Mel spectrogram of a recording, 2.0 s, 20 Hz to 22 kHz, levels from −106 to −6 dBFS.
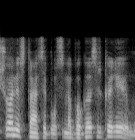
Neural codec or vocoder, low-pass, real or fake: codec, 44.1 kHz, 2.6 kbps, DAC; 7.2 kHz; fake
